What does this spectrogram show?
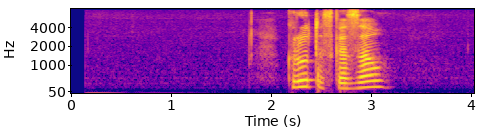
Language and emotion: Russian, neutral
